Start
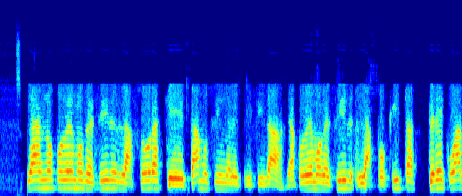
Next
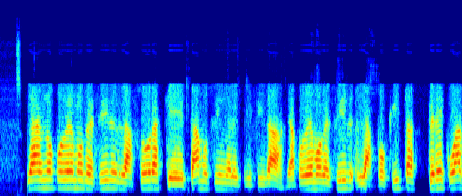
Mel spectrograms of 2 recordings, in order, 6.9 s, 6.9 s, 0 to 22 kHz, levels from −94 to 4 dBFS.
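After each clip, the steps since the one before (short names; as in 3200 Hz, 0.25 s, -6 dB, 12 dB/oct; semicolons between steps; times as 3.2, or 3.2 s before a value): resonant low shelf 390 Hz -12 dB, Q 1.5; gain +4.5 dB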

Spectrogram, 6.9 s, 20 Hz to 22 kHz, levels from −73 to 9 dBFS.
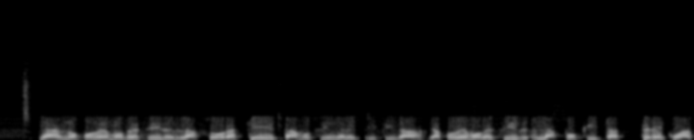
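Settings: compressor 2:1, threshold -19 dBFS, peak gain reduction 6 dB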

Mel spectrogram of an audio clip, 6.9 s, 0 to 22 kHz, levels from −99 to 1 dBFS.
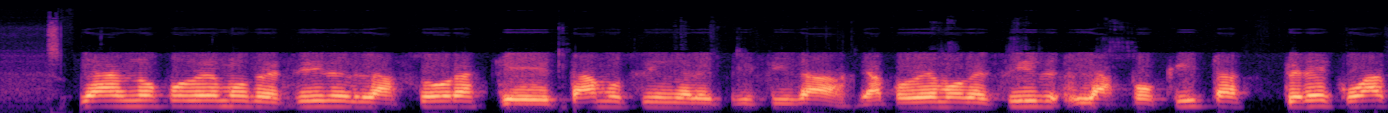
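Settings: maximiser +10.5 dB; gain -6 dB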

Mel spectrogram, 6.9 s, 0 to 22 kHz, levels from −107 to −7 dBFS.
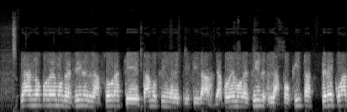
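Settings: doubler 19 ms -5 dB; gain -7.5 dB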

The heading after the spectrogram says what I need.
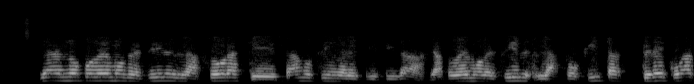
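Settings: rotary speaker horn 0.8 Hz, later 6.3 Hz, at 3.99; gain -5 dB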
